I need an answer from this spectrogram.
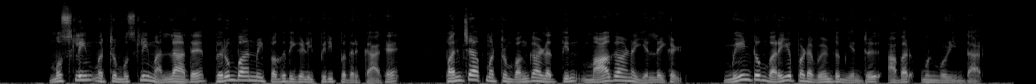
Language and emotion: Tamil, neutral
